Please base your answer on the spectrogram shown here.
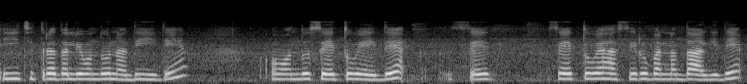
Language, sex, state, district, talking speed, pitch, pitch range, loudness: Kannada, female, Karnataka, Dharwad, 90 wpm, 245 Hz, 235-255 Hz, -15 LUFS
